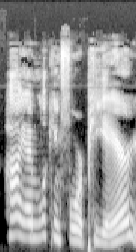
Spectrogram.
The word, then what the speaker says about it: Pierre: you're going to use the way we call the capital of South Dakota is spelled Pierre. – Right. – We call it Pierre.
